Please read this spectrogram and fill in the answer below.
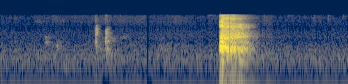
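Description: A single cough, a sudden noisy burst about half a second long, about three-quarters of the way in, with two faint short sounds a second or so before it.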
